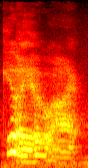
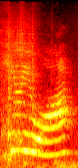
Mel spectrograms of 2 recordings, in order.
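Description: First: It is said in a monster voice. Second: It is said in a normal voice.

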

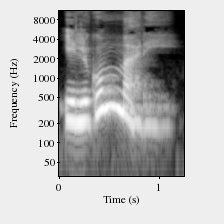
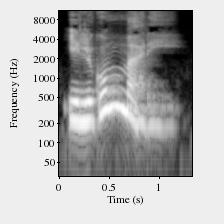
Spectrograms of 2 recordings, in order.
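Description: First: The consonant before 마리 is a nasal m. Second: The consonant before 마리 is a nasal m.

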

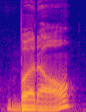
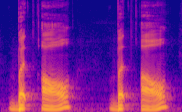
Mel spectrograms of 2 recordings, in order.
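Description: First: The t is a quick flap linking the words. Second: The t is a stop that cuts the air. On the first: "que é o flap T" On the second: "Ou você pode fazer um stop T"

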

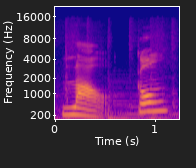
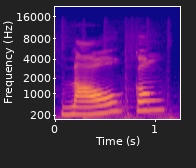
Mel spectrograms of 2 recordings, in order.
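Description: First: The first syllable has a low pitch. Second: The first syllable has a rising pitch. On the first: It means a husband. The speaker calls it right. "what it would sound like is lao gong" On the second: It means a laborer. The speaker calls it wrong. "the wrong one is lao gong"

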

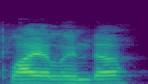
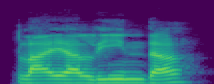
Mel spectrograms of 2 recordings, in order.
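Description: First: The name is pronounced the English way. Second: The name is pronounced the Spanish way.

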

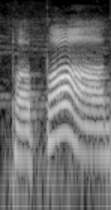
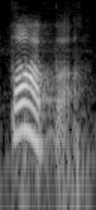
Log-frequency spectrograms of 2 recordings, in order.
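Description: First: The stress is on the last syllable. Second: The stress is on the first syllable.

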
